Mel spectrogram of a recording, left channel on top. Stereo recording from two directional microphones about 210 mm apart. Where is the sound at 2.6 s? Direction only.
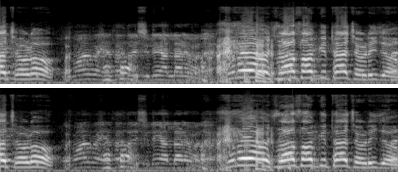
55° right (ahead or behind).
